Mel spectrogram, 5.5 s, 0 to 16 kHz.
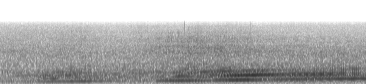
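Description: Ford Mustang Shelby GT500 convertible's supercharged V8 accelerating, its engine note climbing steadily in pitch, with a short break about two seconds in and then a louder, higher climb.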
